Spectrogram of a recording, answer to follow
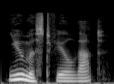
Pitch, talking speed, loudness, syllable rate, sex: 175 Hz, 210 wpm, -16 LUFS, 4.1 syllables/s, female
